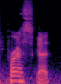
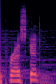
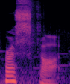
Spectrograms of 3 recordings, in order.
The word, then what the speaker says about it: Prescott: But I know you guys say Prescott, Mm-hmm. and other people outside of the You state, mean the rightful capital of Arizona, Prescott? and other people from the outside would say Prescott. Yeah. Other people, wrong people.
